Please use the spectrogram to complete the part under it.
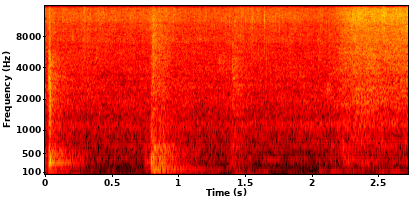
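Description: Spiced onions dropped into a pan of turmeric-coated meat for a curry, starting with sharp splashy bursts at the start and near one second, then settling into a softer, uneven sizzle.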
